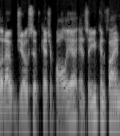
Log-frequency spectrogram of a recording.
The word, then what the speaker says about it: Cacciapaglia: even though I usually say I always spell it out Joseph ketchupalia and so you can find me on Facebook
